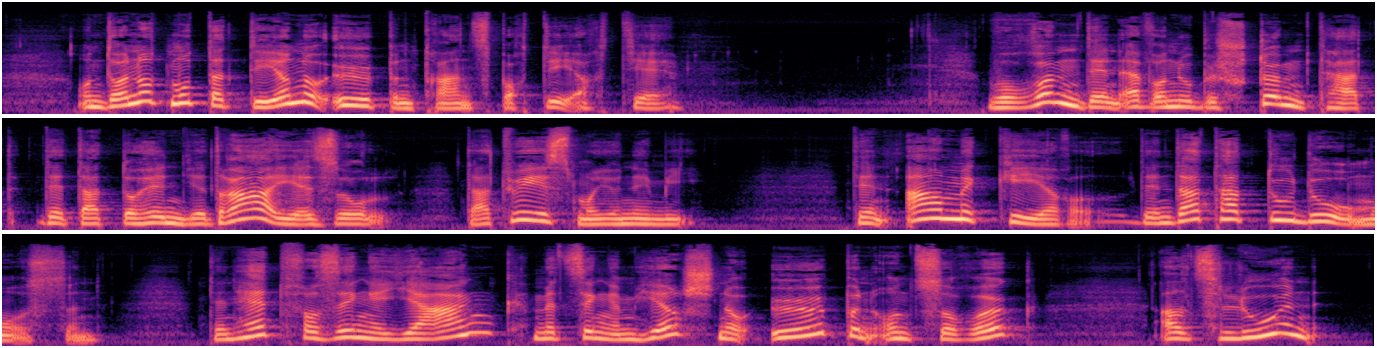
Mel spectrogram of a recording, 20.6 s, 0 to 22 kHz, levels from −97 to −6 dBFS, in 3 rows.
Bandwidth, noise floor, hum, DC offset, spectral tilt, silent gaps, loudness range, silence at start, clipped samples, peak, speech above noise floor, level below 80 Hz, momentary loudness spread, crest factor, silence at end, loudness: 16.5 kHz; -65 dBFS; none; under 0.1%; -5.5 dB/octave; none; 3 LU; 0.4 s; under 0.1%; -8 dBFS; 43 dB; -60 dBFS; 11 LU; 16 dB; 0.3 s; -22 LUFS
